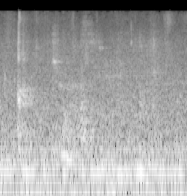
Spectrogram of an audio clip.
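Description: Quiet room tone with a steady low hum, and a faint brief tap of a hand moving off a sheet of paper about a quarter second in.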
